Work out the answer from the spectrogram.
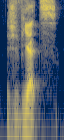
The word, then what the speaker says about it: Żywiec: Żywiec, right? I'm accenting the first syllable. Żywiec, right? How's that? Żywiec, not Żywiec. Żywiec, right? Żywiec, right? Not Żywiec. Żywiec. More Y sound. The other way.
